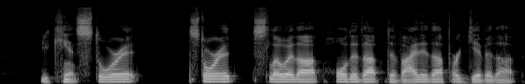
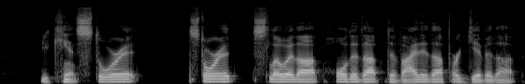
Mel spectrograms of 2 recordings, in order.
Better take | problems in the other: neither | none

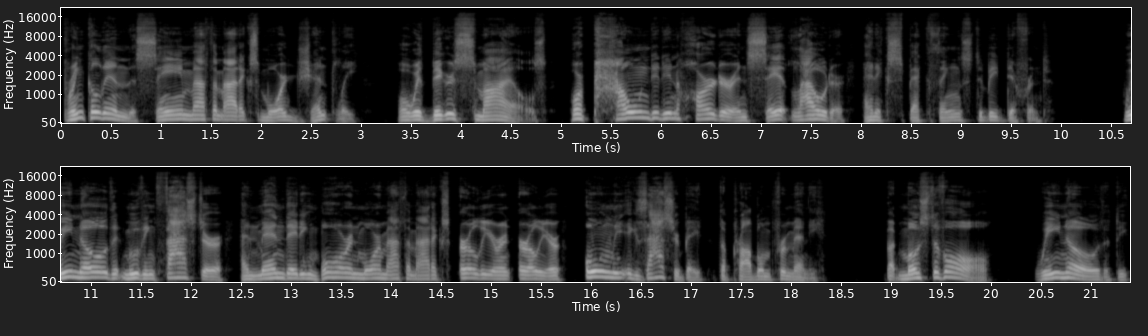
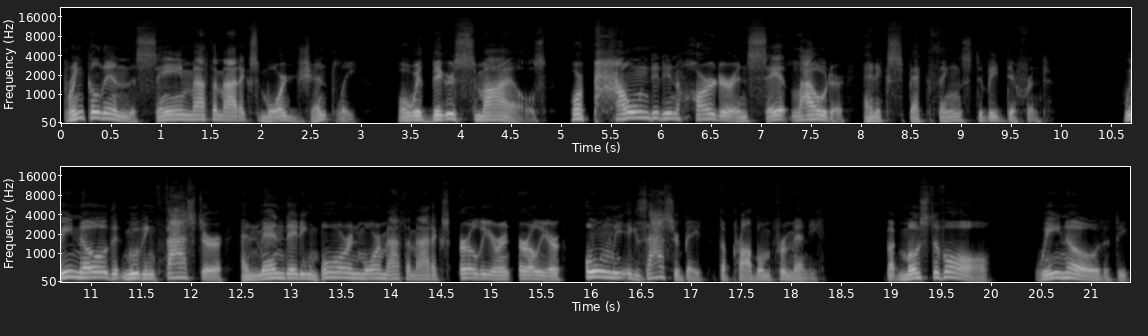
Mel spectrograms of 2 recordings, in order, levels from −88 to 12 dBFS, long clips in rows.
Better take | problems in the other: first | muffled; slightly; fading above 4 kHz

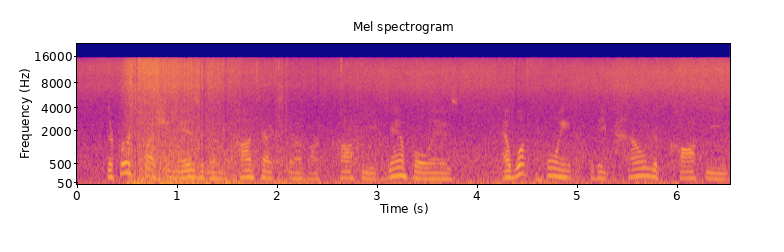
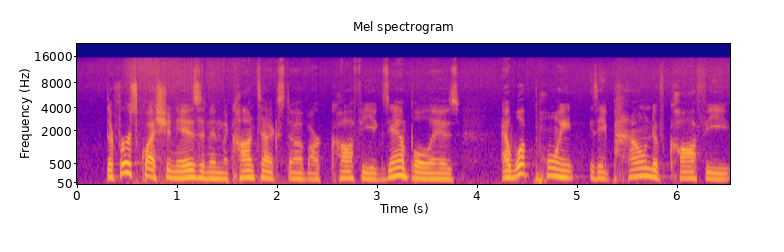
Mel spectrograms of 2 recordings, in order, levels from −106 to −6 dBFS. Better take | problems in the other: second | wind noise on the microphone; heavy; 3 dB above the speech; occasional gusts in the second

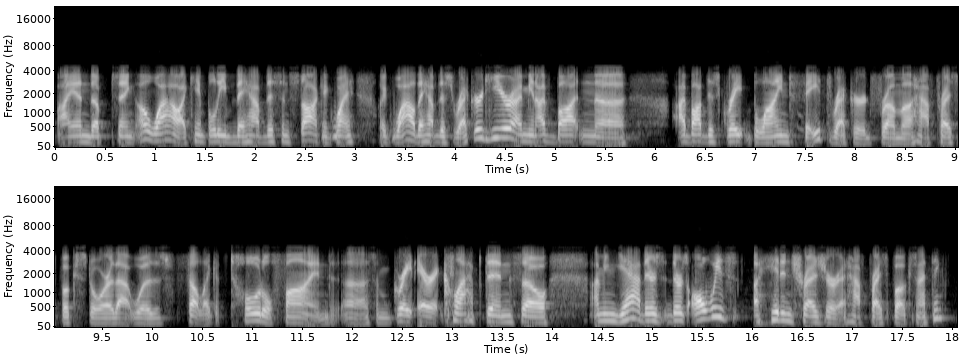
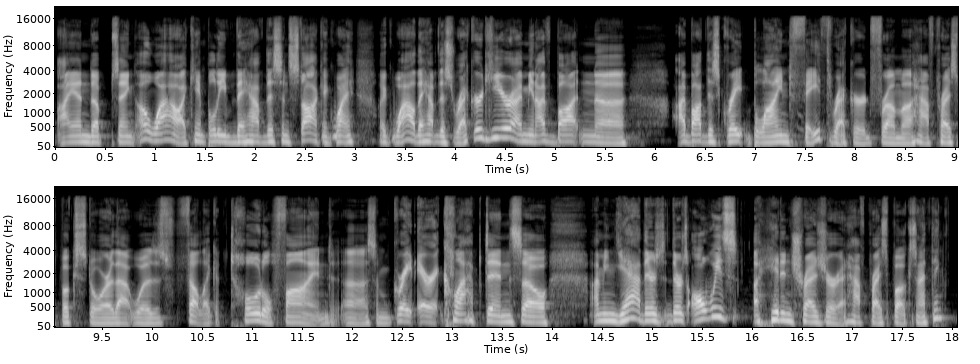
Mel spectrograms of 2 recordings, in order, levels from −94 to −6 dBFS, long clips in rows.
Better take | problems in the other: second | phone-call audio

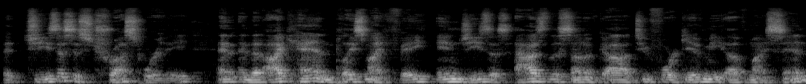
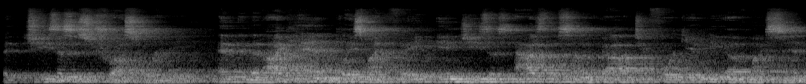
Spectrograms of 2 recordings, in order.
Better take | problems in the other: first | room echo; strong; dies away in 2.5 s; slight in the first // off-mic speech; far; far in the first

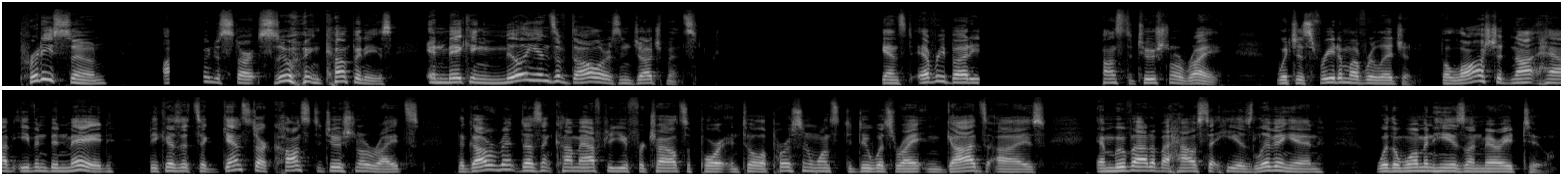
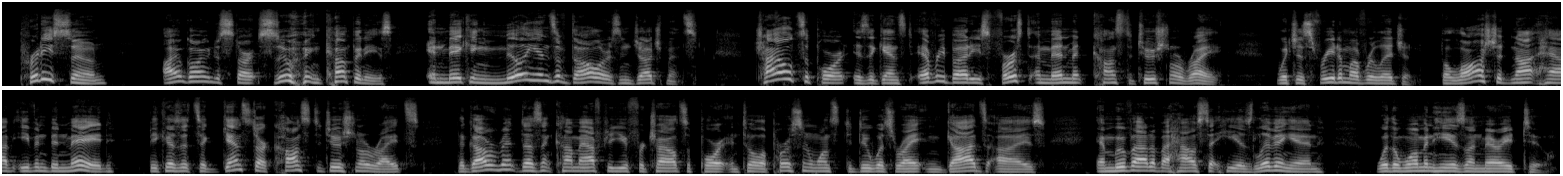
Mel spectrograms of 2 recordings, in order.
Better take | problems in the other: second | audio cutting out; at 1.5 s, at 7 s for 1.5 s and at 10 s for 1 s

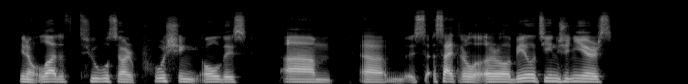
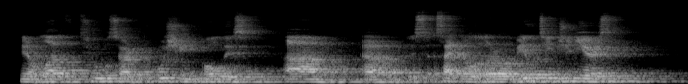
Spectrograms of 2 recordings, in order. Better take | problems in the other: first | off-mic speech; far // room echo; noticeable; dies away in 1.7 s

